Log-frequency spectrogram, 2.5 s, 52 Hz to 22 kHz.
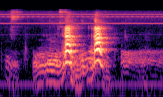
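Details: Two Cavalier King Charles Spaniels at gentle play: Oliver, a 2-year-old black and tan male, and Suzie, a 1-year-old tricolour female. Whiny, grumbling harmonic play noises rise into two louder yelping peaks about half a second apart, then a softer whine.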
